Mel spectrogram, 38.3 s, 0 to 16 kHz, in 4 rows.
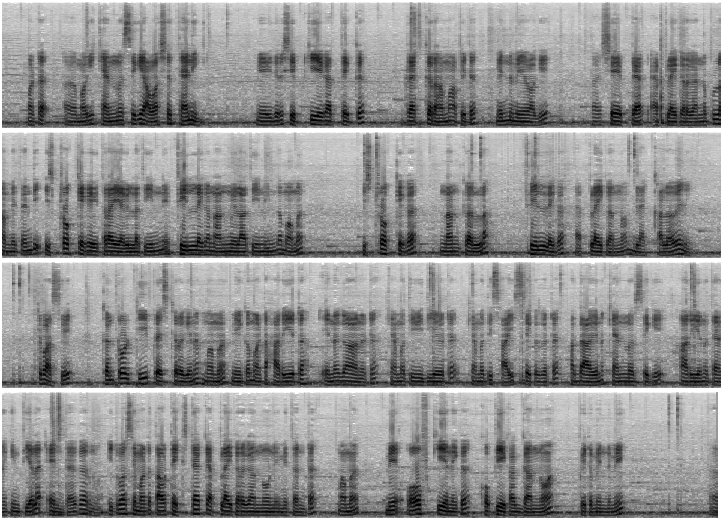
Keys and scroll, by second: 20.6 ctrl+t, 29.4 Return.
